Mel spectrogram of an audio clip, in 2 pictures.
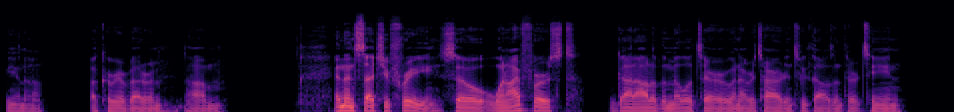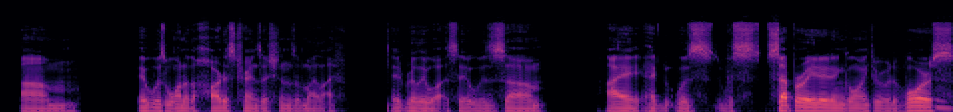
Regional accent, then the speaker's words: Dallas, Texas, United States; moved away as an adult; I grew up in Dallas. Um, born and raised there until I joined the military.

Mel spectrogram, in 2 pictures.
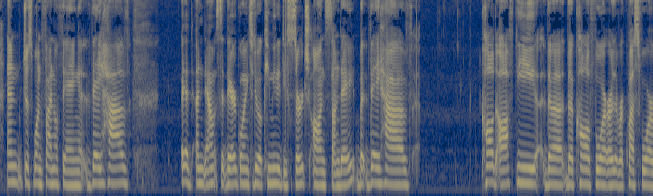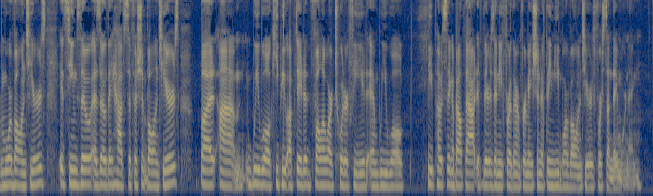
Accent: Birmingham, Alabama, United States; I am from Birmingham, Alabama

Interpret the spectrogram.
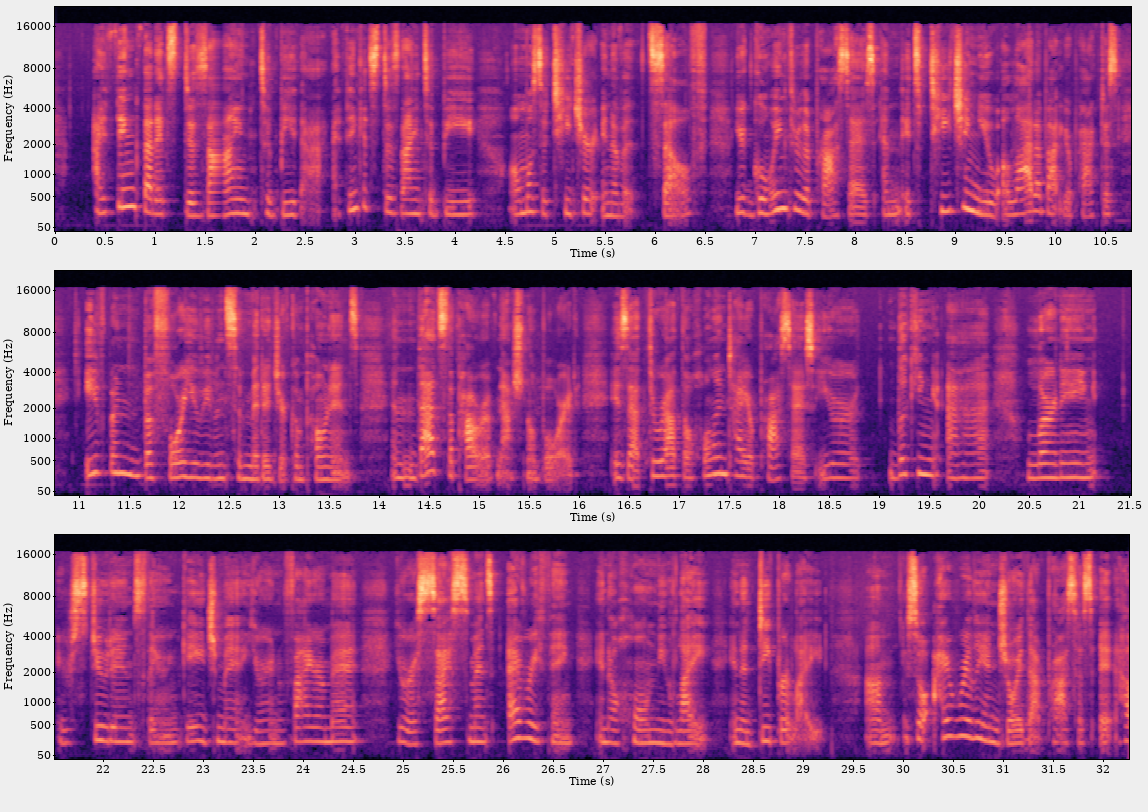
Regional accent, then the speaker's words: Colombia; born there; first language Spanish; English is a second language; moved away; I was born in Colombia. And at home, my family was really good about making sure that we all kept speaking Spanish and we were tied to our roots.

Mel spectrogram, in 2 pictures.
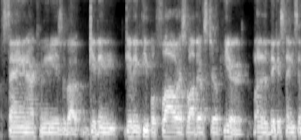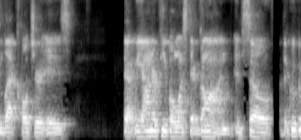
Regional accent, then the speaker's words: Detroit, Michigan, United States; I grew up in the suburbs of Detroit

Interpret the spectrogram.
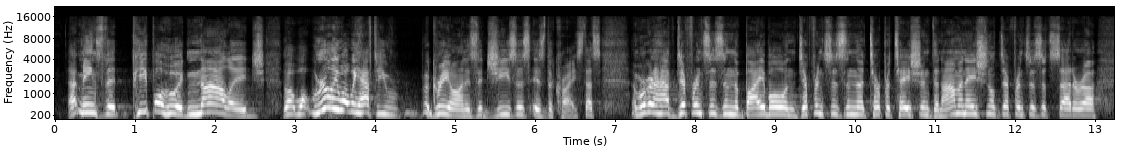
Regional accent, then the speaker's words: United States

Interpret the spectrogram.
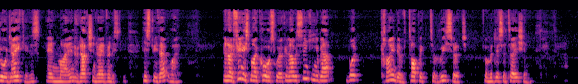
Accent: New Zealand; moved away; I'm a Kiwi, yeah, from New Zealand

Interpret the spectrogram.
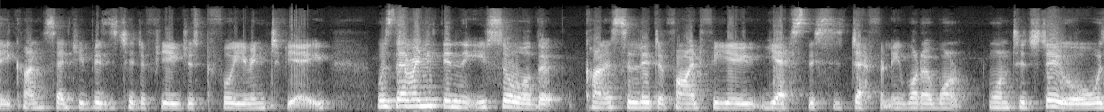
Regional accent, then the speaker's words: Abu Dhabi, United Arab Emirates; born there; I do remember, actually, because I was born out in Abu Dhabi

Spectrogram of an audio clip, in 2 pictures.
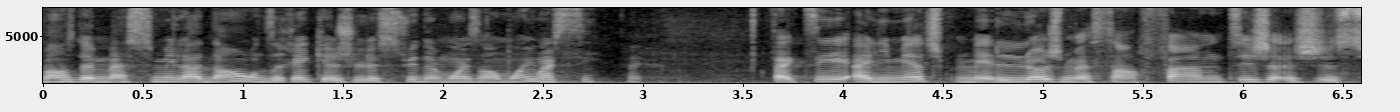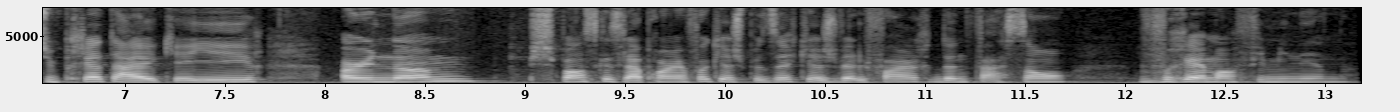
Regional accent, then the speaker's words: Quebec, Canada; en tant que Québécois

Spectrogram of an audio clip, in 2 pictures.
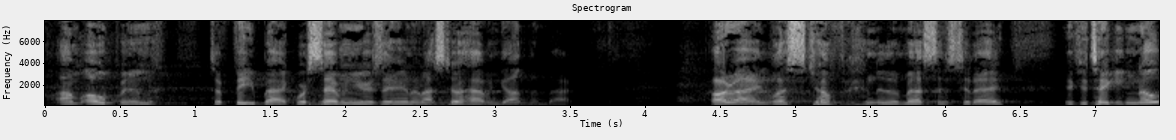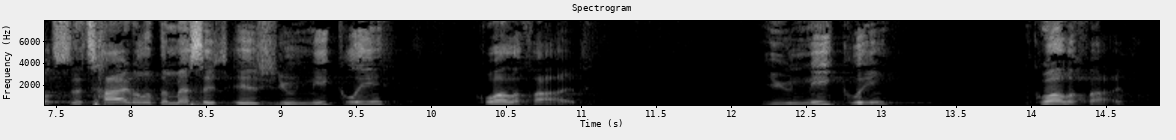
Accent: East Coast, United States; moved away; I'm from the East Coast

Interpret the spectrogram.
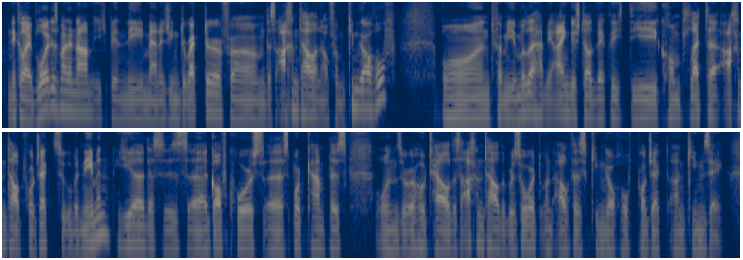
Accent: Napa, California, United States; German is a second language; moved away as an adult; now in Bavaria, Germany; Ich bin geboren in Kalifornien, in einem kleinen Ort heißt Napa

